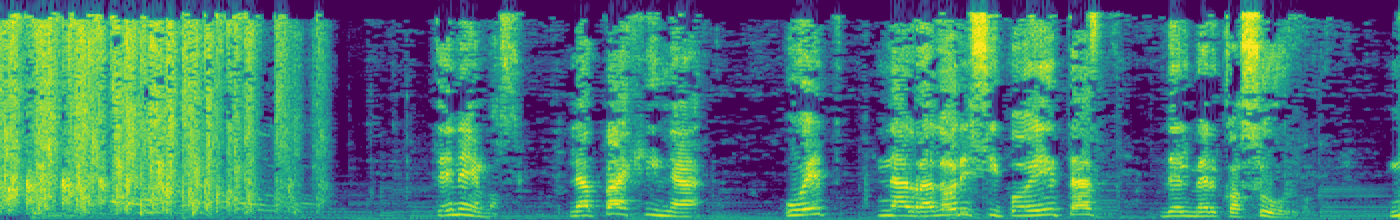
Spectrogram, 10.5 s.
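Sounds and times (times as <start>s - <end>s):
audience applause: 0.0s - 2.5s
speech: 3.3s - 9.8s.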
